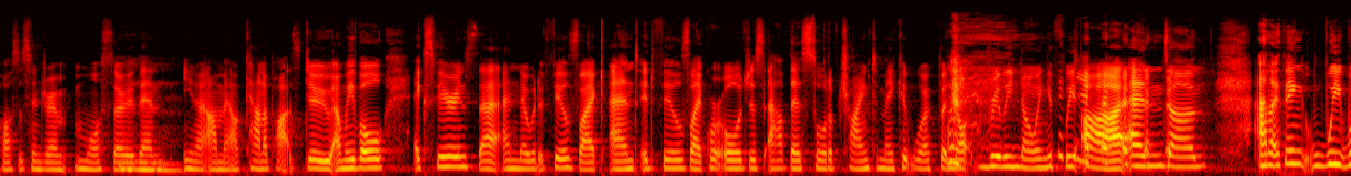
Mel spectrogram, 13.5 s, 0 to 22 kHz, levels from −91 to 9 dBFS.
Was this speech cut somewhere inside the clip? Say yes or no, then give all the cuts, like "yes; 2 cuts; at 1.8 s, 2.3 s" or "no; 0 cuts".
no; 0 cuts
